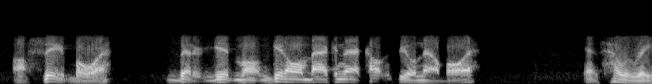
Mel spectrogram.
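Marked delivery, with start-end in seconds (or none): 0.1-4.7 Southern cartoon rooster voice. Criticizing cartoon stereotypes, quoting the rooster calling people boy, Foghorn Leghorn voice. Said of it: "clearly from the South".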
